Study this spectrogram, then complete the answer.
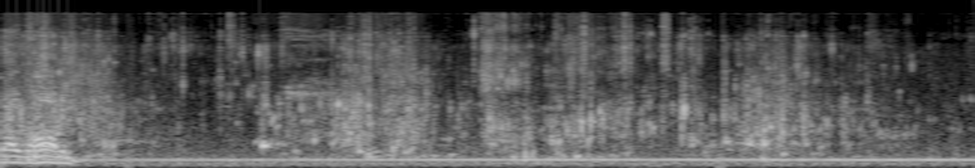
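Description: Water laps gently against a boat's hull.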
